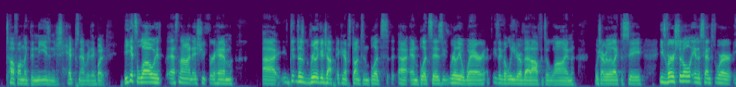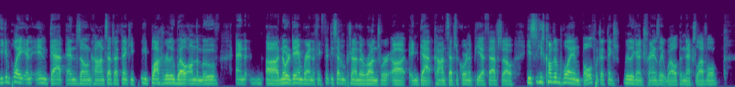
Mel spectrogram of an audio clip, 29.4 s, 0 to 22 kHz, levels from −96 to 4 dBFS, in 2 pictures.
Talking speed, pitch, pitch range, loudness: 235 wpm, 130 Hz, 120-145 Hz, -26 LUFS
